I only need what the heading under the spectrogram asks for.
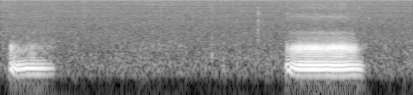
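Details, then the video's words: Sleeping Chihuahua named Gidget snores twice indoors: a short, low, rasping breath, then after a quiet pause a longer, fuller snore of nearly a second. "Gidget the Snoring Chihuahua"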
